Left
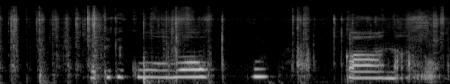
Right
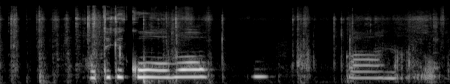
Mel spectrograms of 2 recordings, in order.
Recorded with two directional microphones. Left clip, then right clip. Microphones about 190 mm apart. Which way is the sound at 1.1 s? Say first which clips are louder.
Right 17 dB; 45° right (ahead or behind).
